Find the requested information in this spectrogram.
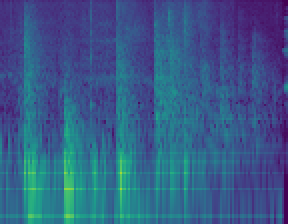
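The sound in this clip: A door is opened during a conversation: a few dull thuds and knocks, then quieter handling noise fading away.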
